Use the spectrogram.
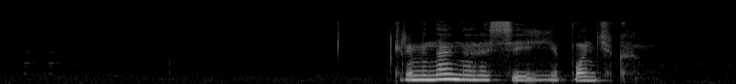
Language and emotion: Russian, sad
